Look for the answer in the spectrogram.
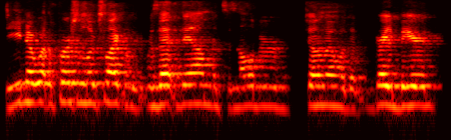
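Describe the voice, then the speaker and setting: A deep-voiced woman judge runs her calendar firmly and briskly, repeating instructions to each party. Her voice sounds distant and roomy, with dull, muffled video-call audio. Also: level tone, warm tone. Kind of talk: presiding over virtual court hearings.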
